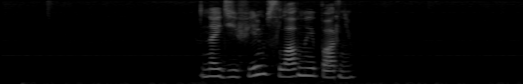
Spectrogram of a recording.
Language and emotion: Russian, neutral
